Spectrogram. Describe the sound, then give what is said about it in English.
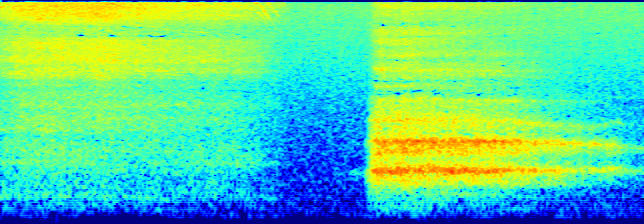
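Breathing during a guided breathing exercise: a long, soft breath drawn in, a short pause, then a louder, rushing exhale through the mouth that slowly fades. “Let's take a breath together in. Exhale through the mouth. Do that again.”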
